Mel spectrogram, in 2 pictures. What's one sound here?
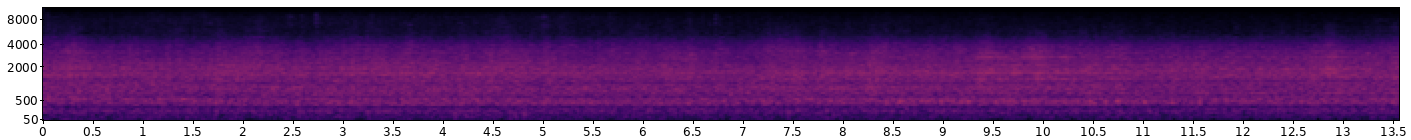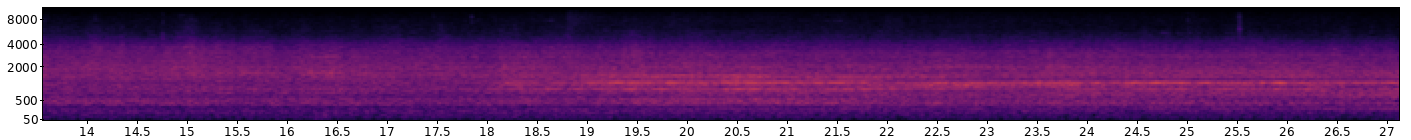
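A long freight train rumbles steadily along the tracks in the distance.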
